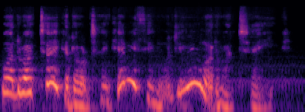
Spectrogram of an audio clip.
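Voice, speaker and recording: A man's voice: extremely high pitch, wildly swooping pitch, quick pace, mellow, a little hiss or hum. A man chatting casually with viewers while crocheting on a livestream, self-mocking and laughing often. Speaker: craft livestream host.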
